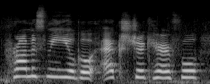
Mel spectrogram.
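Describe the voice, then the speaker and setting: A woman's voice: very high-pitched, fairly even intonation, fairly quick, a bit bright, a little hiss or hum. A woman acting a worried, doting mother of a grown son in a radio drama, anxious and fussing. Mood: tender, worried.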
